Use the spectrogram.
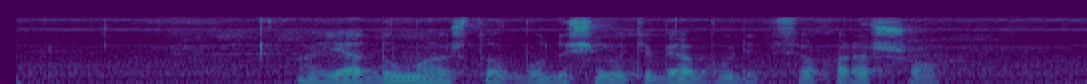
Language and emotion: Russian, neutral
